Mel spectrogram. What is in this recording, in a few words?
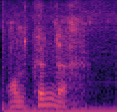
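"onkundig", Dutch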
